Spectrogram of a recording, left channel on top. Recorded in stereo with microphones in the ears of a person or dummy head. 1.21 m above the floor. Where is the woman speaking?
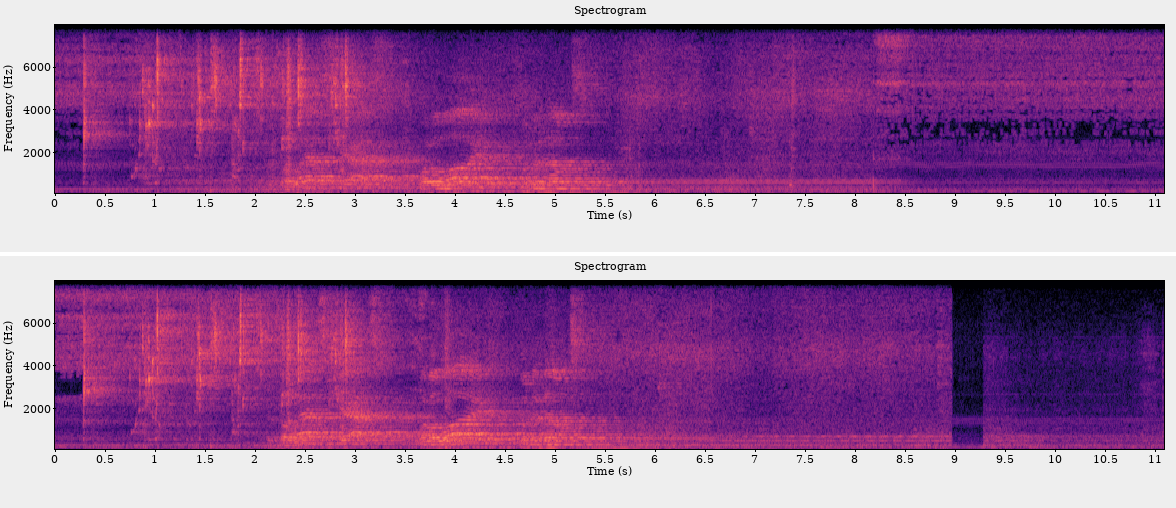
75° right (ahead or behind), 3 m.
